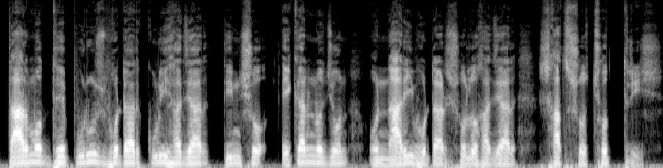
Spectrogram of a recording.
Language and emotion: Bengali, neutral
